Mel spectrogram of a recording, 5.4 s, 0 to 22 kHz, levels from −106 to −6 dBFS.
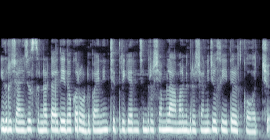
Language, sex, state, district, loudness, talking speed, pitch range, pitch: Telugu, female, Andhra Pradesh, Krishna, -13 LUFS, 165 wpm, 200-210 Hz, 205 Hz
